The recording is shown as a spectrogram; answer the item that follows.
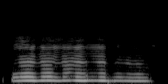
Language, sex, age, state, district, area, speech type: Santali, male, 45-60, West Bengal, Purulia, rural, conversation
